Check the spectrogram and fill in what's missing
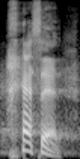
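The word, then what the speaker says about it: chesed (חסד): And chesed, when you pronounce it, actually that H has kind of a guttural sound to it. So it's like chesed.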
